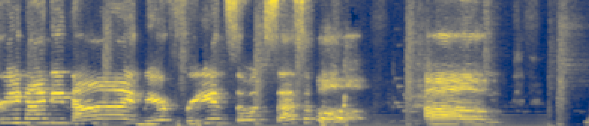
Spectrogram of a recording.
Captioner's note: chuckle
